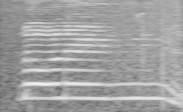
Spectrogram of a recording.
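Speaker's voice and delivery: usual speaking voice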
